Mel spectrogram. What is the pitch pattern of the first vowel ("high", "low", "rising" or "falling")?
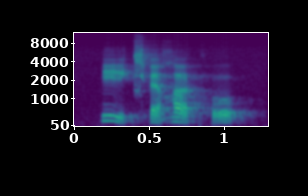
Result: falling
